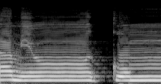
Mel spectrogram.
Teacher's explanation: नून साकिन के बाद काफ है तो यहाँ पर इख्फा करेंगे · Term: इदगाम शफ़वी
